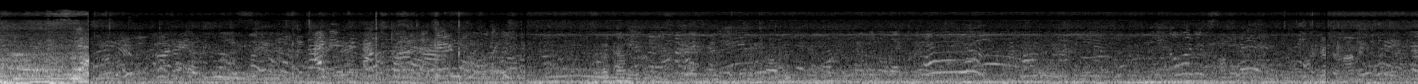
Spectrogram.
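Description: A crowd of men, women and children chatters nearby outdoors.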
